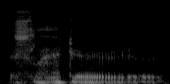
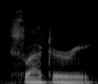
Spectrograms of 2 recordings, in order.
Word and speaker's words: Slattery: back DT Ranger uh slatter slatter e Slattery okay sorry Susan I keep saying your last name wrong uh DT Rangers said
